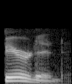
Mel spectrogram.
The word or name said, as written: bearded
